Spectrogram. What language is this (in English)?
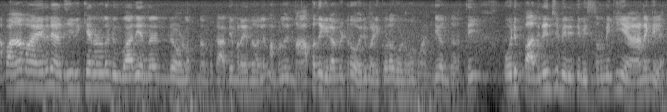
Malayalam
